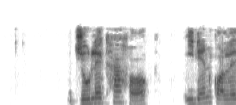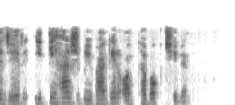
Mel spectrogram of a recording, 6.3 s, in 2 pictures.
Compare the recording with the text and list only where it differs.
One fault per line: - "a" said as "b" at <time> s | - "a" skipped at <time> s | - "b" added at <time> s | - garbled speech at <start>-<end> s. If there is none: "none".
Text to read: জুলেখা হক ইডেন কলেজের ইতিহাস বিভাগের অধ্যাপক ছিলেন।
none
